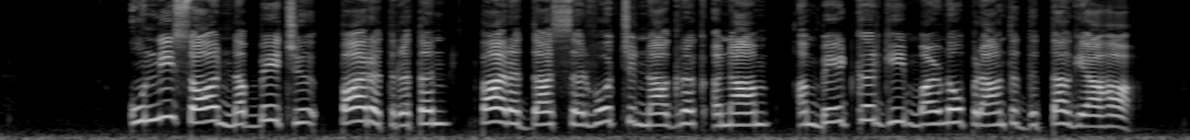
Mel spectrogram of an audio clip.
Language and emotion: Dogri, neutral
